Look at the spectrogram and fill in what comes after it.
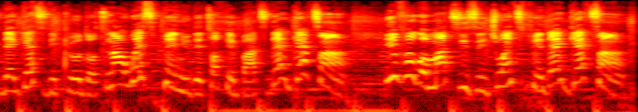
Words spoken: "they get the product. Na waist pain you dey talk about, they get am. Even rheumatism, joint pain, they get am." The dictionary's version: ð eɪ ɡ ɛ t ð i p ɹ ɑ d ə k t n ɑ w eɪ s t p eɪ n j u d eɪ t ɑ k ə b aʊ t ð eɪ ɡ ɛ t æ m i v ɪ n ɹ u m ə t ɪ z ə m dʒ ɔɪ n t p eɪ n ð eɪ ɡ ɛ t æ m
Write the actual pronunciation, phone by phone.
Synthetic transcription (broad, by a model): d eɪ ɡ ɛ t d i p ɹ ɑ d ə k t n ɑ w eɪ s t p eɪ n j u d eɪ t ɑ k ə b aʊ t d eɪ ɡ ɛ t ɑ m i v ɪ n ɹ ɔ m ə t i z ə dʒ ɔɪ n t p eɪ n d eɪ ɡ ɛ t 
